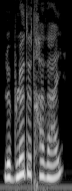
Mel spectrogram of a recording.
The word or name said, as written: bleu de travail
